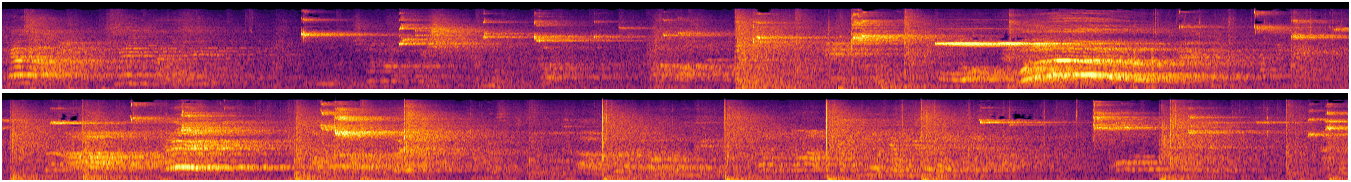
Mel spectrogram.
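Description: A basketball bouncing on a hardwood gym floor, the thuds echoing in a large hall, mixed with players' shouts. One loud, drawn-out shout rises and falls about ten seconds in.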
